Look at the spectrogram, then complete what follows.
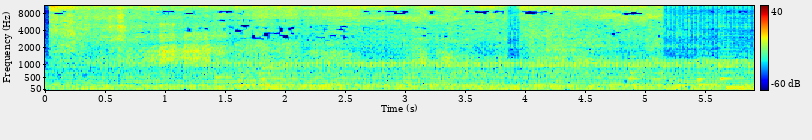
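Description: Central Pneumatic airbrush spraying leather dye: a steady hiss of compressed air and atomised dye that starts at once, eases off about five seconds in and carries on more faintly.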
